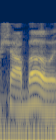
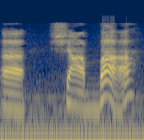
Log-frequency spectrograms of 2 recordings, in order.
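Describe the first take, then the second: First: The final vowel is an o sound. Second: The final vowel is not an o sound.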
